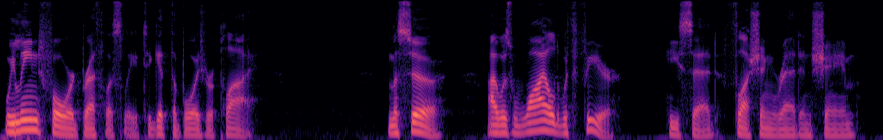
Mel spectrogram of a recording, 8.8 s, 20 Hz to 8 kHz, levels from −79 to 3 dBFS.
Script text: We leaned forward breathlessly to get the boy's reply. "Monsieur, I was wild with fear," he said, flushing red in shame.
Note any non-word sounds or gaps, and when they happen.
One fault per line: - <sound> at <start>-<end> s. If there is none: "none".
none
